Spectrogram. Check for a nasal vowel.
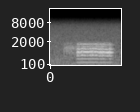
present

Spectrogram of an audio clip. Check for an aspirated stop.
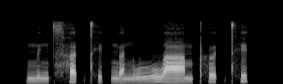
present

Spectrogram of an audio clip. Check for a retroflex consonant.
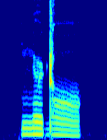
present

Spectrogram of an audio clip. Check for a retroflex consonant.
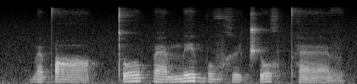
absent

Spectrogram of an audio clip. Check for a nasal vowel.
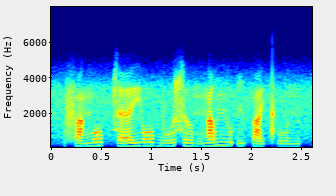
absent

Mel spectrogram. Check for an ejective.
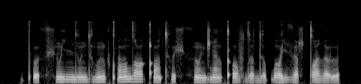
present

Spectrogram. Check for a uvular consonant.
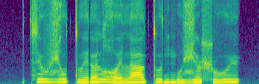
present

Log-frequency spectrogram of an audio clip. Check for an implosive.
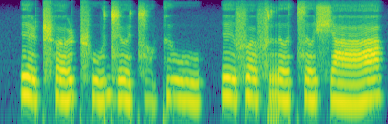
absent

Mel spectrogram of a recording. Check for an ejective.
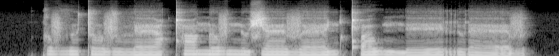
present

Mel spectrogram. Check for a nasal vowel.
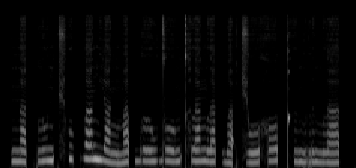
absent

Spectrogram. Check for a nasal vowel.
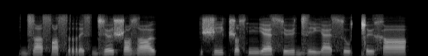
absent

